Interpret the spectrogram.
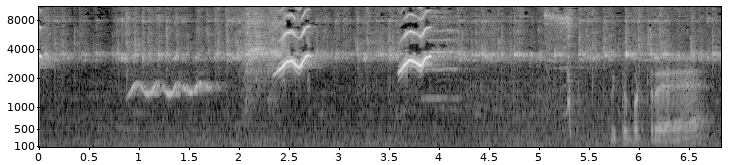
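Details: Male Indian ringneck parakeet giving a low trilled warble followed by two matching loud wavy whistles about a second apart, ending with quieter harmonic chatter and a steady high tone.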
